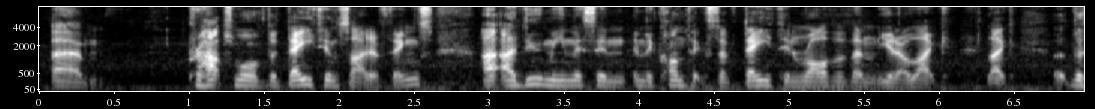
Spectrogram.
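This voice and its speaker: A man's voice: a little high, slight background noise. A young man talking earnestly to camera in a casual vlog outdoors on a bike ride, often repeating words as he thinks aloud. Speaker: vlogger.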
